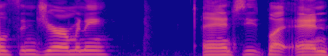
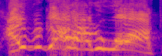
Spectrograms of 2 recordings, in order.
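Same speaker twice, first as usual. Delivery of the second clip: mock ditzy; 14 semitones higher, 10 dB louder than usual. [name] before falling.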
